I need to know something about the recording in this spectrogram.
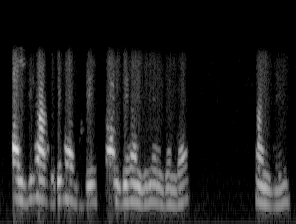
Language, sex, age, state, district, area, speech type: Punjabi, female, 30-45, Punjab, Gurdaspur, urban, conversation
